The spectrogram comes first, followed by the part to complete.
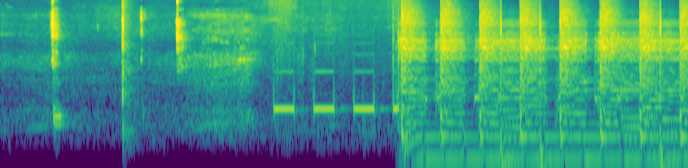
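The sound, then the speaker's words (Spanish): A few sharp clicks, then three short, evenly spaced electronic beeps as the phone line goes dead after Florentino Pérez hangs up on a call from the newspaper El Confidencial, followed by rhythmic music starting up. “Sencillamente a nosotros nos colgó el teléfono.”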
